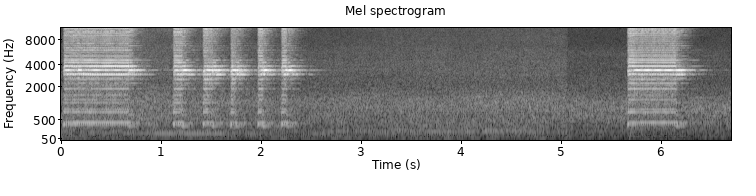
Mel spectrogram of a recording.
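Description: An upgraded dual horn on a Yamaha Aerox V2 scooter blares close and loud in a long blast. A burst of five quick toots follows, then quiet, and one final sustained honk.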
